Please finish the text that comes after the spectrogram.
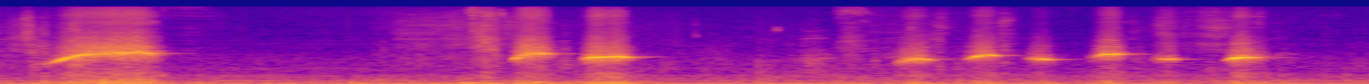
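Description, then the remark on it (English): A person whistles a simple tune: a long rising note, a short pause, then a run of brief, bouncy notes at varying pitches, clear against a quiet background. “But Potbelly starts whistling.”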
